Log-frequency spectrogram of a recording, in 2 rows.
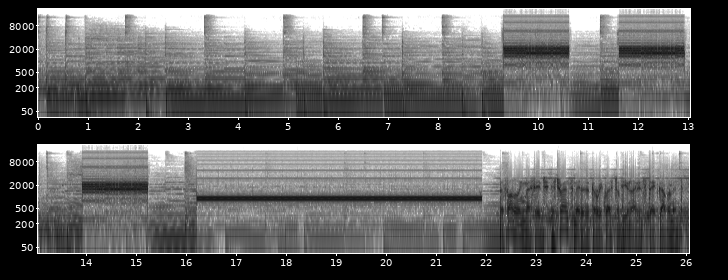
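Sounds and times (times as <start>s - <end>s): music: 0.0s - 9.3s, 10.7s - 11.6s, 13.0s - 14.0s, 15.3s - 16.2s, 22.0s - 26.0s
two-tone attention signal: 9.3s - 10.6s, 11.6s - 13.0s, 14.0s - 15.3s, 16.2s - 22.0s, 23.0s - 26.0s
digital data tone bursts: 9.3s - 10.7s, 11.6s - 13.0s, 14.0s - 15.3s, 16.2s - 22.0s, 22.9s - 26.0s.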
